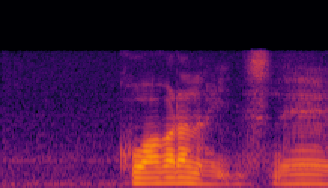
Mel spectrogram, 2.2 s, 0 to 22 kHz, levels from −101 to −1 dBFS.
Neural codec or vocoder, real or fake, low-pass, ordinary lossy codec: none; real; 7.2 kHz; none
